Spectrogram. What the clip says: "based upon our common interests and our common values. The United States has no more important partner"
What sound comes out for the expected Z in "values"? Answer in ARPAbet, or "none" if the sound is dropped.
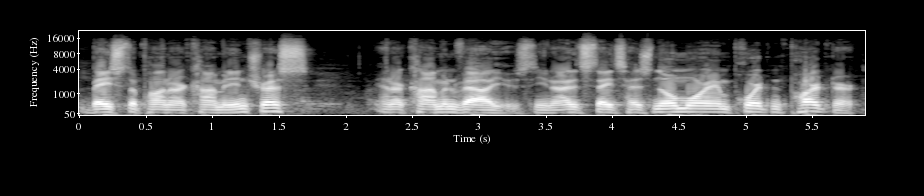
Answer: Z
